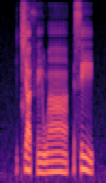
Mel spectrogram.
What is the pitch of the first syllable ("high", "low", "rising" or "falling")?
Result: falling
